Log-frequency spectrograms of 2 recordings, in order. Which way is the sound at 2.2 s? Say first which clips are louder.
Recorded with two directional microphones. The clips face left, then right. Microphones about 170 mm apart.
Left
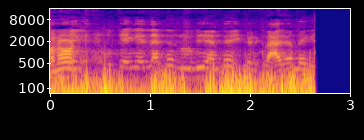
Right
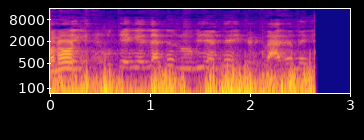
Left 2 dB; 85° left.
